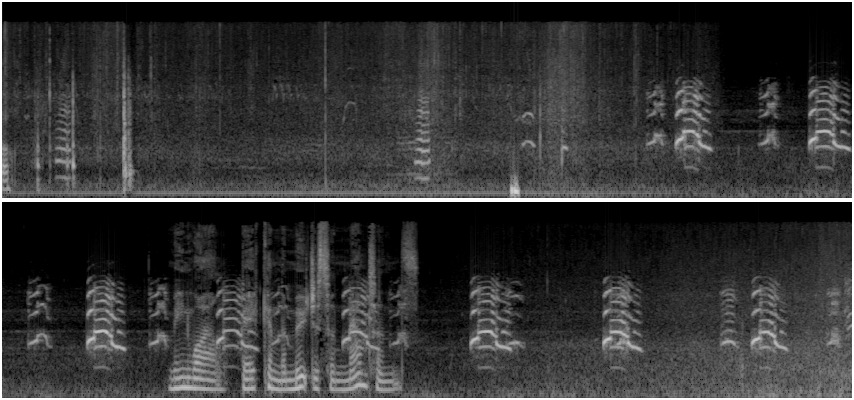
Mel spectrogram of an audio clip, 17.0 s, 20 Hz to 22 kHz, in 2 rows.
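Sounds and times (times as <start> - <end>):
speech: 0.0 - 0.5, 10.2 - 12.7
takahe calling: 3.4 - 5.8, 6.4 - 13.8, 14.5 - 15.0, 15.6 - 17.0.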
